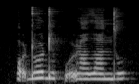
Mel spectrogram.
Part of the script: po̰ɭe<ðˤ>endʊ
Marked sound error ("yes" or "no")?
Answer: no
